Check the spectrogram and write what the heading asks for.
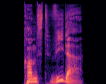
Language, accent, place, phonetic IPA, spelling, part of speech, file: German, Germany, Berlin, [ˌkɔmst ˈviːdɐ], kommst wieder, verb, De-kommst wieder.ogg
- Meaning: second-person singular present of wiederkommen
